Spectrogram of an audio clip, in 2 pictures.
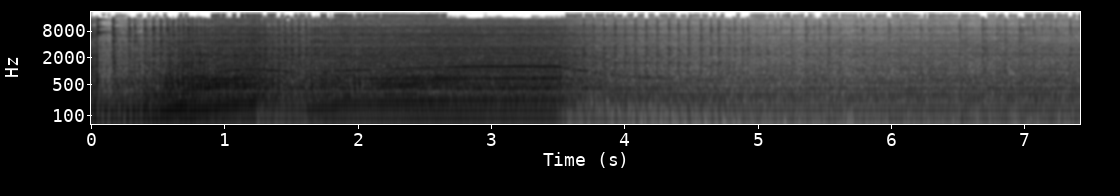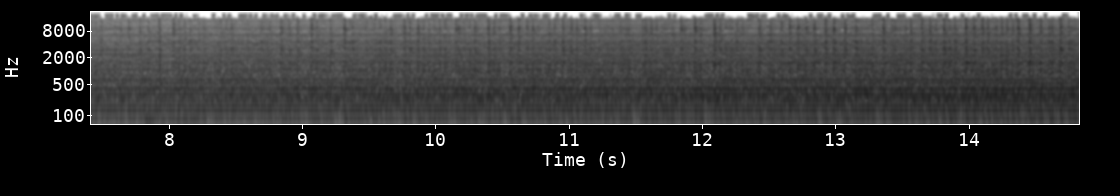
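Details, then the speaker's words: Free Echo backpack blower, small two-stroke, previously locked up, running on ethanol-free 25:1 mix: revs high with climbing pitch, drops to steady low idle without dying; runs great but very smoky. "well there you have it how long did it take 10 minutes thing runs great it's just uh very smoky because of the transmission food bu it didn't burn off"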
